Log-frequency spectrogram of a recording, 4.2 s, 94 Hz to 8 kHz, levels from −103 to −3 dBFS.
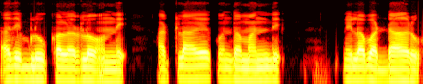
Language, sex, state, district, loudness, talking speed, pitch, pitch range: Telugu, male, Telangana, Mahabubabad, -16 LUFS, 115 wpm, 115 Hz, 110-120 Hz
